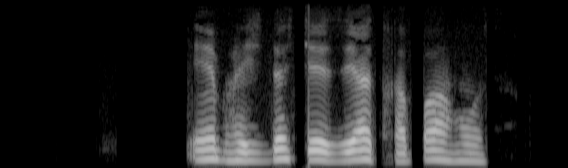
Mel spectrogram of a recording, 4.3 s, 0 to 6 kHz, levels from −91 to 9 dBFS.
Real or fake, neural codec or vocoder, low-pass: real; none; 5.4 kHz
